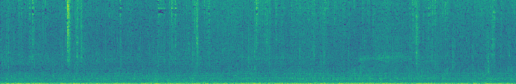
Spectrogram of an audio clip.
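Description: A car drives on a slick road and changes lanes. Steady rumbling road and engine noise holds throughout at a constant level.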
